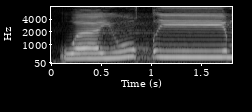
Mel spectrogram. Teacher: Dari nun langsung tekan ke shad, alif lam lewat, nggak usah dibaca.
